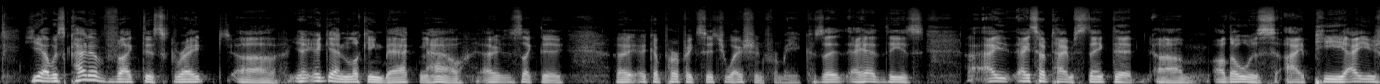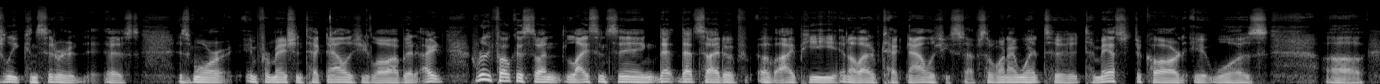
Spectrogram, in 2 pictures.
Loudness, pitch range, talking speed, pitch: -20 LUFS, 100-125 Hz, 165 wpm, 110 Hz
